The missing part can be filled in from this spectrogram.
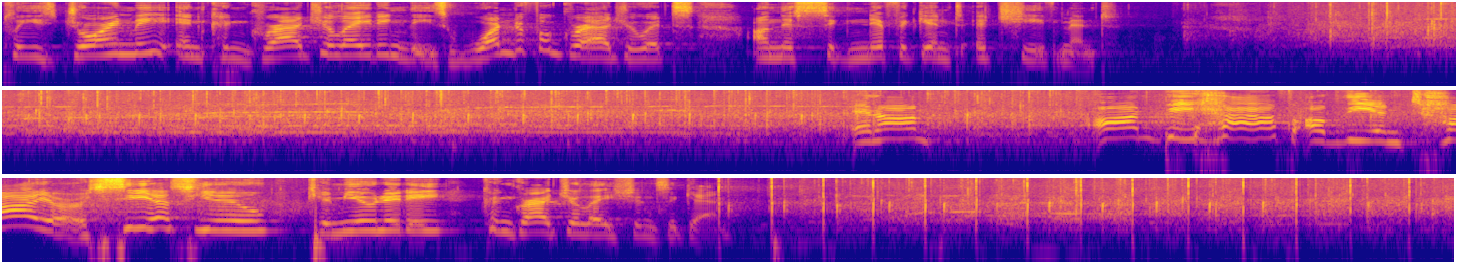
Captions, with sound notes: please join me in congratulating these wonderful graduates on this significant achievement. (audience applauding) And on on behalf of the entire CSU community, congratulations again. (audience applauding)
